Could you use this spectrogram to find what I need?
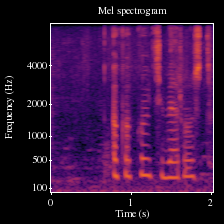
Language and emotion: Russian, neutral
